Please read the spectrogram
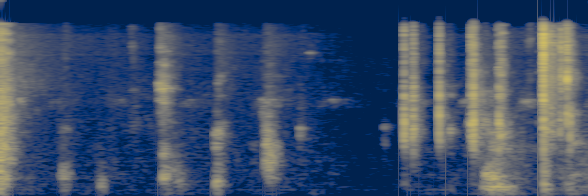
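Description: Handling noise close to the microphone: a string of short clicks and knocks as a webcam and its USB cable are handled, with a denser cluster and a louder knock near the end.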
